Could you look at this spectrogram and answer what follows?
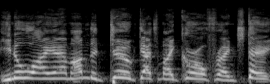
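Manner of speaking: very high, shrill, shrieking yell. Retelling what a man called the duke yelled at the bouncers: imitating someone screaming.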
